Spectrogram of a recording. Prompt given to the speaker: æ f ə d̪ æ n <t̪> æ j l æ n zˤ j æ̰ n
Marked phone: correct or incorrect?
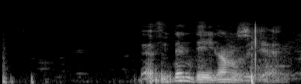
incorrect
